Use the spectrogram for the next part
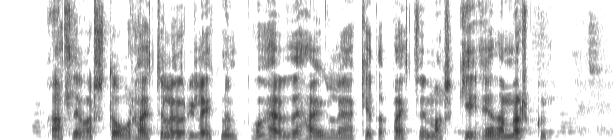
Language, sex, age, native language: Icelandic, male, 30-39, Icelandic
